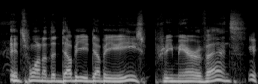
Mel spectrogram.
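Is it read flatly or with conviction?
flatly. It is read flatly, without conviction.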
